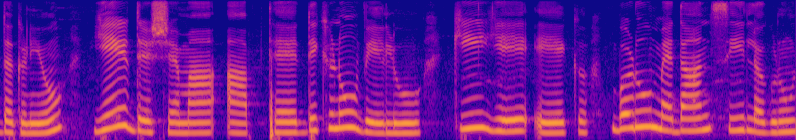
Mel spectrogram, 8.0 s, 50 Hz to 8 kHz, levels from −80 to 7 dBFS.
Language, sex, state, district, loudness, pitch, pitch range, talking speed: Garhwali, female, Uttarakhand, Tehri Garhwal, -18 LUFS, 235 Hz, 215-280 Hz, 115 wpm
